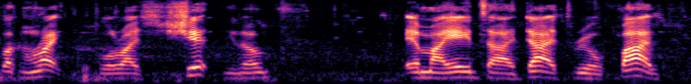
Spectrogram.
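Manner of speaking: ordinary delivery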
